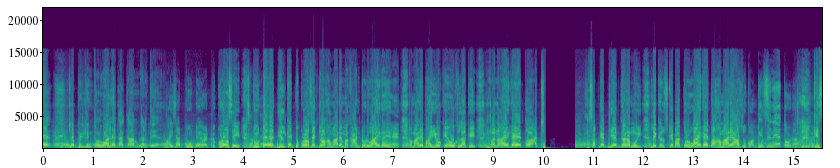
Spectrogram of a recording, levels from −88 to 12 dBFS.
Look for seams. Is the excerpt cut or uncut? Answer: uncut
